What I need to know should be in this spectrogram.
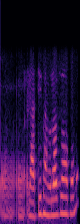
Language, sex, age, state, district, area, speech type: Assamese, female, 18-30, Assam, Lakhimpur, rural, conversation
